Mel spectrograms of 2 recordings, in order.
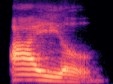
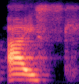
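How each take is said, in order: First: The word is said without an S sound. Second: The word is said with an S sound. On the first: The speaker calls it right. "The S is not pronounced" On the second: The speaker calls it wrong. "it's not ice"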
